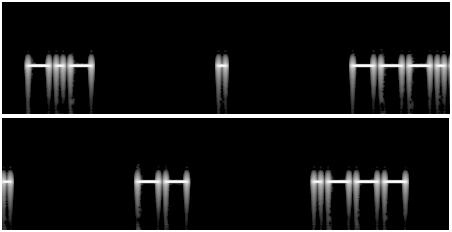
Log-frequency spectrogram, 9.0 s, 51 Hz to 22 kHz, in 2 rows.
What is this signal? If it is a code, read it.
Morse code, heard as a keyed tone, about 17 wpm, spaced as for 6 wpm, 700 Hz. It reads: KE8MJ
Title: USA Call Signs - 6 Characters - 6x Character Spacing - 17wpm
